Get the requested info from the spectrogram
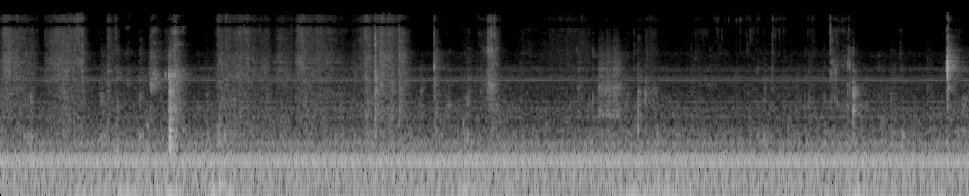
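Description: A person chewing a mouthful of food: soft, wet mouth sounds with a few short clicks, over a steady low hum.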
